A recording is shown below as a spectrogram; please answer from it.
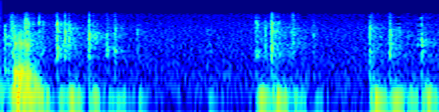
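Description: Light taps and clicks of a stylus on a pen tablet as a word is hand-written in digital ink, a few short strokes about a second in and again near the end.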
